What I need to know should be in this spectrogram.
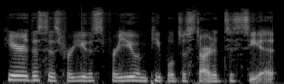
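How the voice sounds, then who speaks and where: Low-voiced woman host, dry sound. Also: quick pace, creaky, dry recording. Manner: relaxed, filler-heavy, many "like"s. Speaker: podcast host. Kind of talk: casual interview chat.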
